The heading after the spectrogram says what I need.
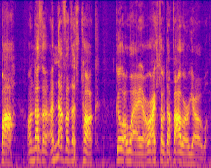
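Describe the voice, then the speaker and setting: A person voicing a menacing, boastful flying eyeball monster from a storybook, with drawn-out, growling, bombastic exclamations. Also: medium pitch, pushed and bright, faint music behind. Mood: menacing, scornful.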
